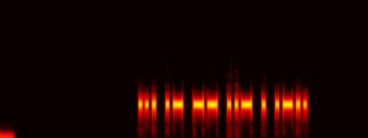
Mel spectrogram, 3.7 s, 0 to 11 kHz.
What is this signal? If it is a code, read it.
Morse code, heard as a keyed tone, about 36 wpm, 700 Hz. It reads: SAMUEL
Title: USA Common Names - 35wpm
